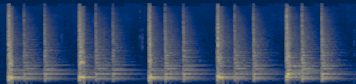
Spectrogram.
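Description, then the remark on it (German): A candombe chico drum, one of the three drums of candombe, plays its basic rhythm alone: a steady, repeating figure of one sharp accented stroke followed by two lighter taps, ringing with a bright, high pitch. “Das ist der Chico. Diese Trommel ist der Grundrhythmus, der Motor des ganzen Candombes.”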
